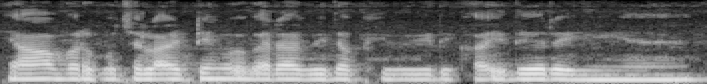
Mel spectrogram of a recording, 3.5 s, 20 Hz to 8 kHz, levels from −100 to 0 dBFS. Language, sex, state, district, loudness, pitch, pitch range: Hindi, male, Haryana, Rohtak, -16 LUFS, 140 Hz, 130-145 Hz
